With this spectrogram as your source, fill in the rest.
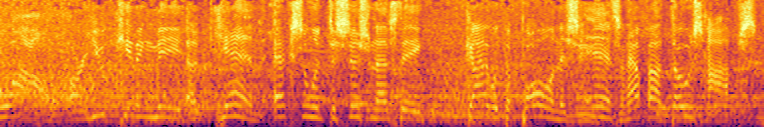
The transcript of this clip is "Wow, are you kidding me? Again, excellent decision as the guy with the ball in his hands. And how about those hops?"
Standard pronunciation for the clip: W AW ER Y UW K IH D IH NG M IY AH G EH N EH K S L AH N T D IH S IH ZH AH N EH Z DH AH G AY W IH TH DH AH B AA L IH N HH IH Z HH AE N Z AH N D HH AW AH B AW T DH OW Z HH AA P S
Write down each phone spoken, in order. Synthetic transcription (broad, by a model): W AW ER Y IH K IH D IH NG M IY AH G EH N EH K S L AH N D IH S IH ZH AH N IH Z DH AH G AY W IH DH AH B AA L IH N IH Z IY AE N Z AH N HH AW AH B AW T DH OW Z HH AA P S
